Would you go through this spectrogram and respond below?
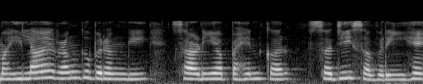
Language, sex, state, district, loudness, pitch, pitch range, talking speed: Hindi, female, Uttar Pradesh, Budaun, -16 LUFS, 255 Hz, 245-270 Hz, 85 wpm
